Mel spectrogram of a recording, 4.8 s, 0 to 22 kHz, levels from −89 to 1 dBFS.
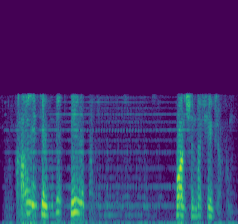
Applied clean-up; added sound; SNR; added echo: neural separator model SepFormer WHAMR!.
